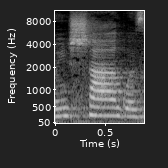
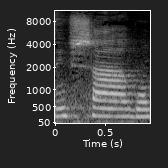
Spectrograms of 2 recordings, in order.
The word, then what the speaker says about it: enxágua: Se você pronunciar assim, com a sílaba tônica recaindo no U, aí ele não é acentuado.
